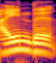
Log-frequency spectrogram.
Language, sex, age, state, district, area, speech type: Tamil, male, 45-60, Tamil Nadu, Ariyalur, rural, read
